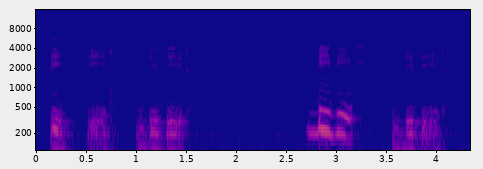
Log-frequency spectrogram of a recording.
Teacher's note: So it's actually a little bit in between B and a V. It's quite a soft B.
